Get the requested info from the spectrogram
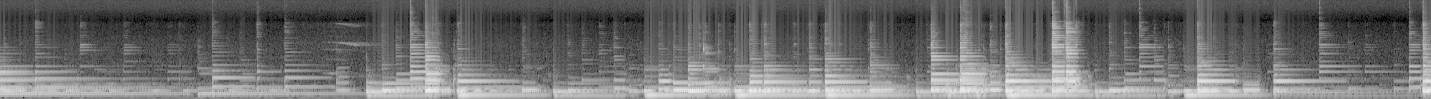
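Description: Nylon-string classical guitar played solo: a few soft plucked notes left to ring and fade for about seven seconds, then rhythmic strummed and plucked chords over a regular bass line.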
